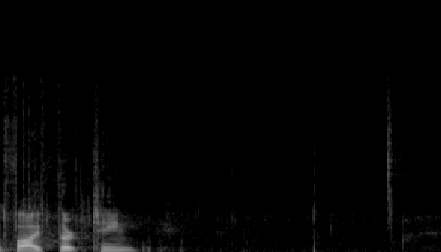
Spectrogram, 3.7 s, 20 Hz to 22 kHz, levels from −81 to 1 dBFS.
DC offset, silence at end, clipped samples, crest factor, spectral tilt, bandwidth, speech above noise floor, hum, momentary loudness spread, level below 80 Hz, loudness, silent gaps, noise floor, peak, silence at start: under 0.1%; 0.4 s; under 0.1%; 22 dB; -5 dB/octave; 15.5 kHz; 39 dB; none; 27 LU; -84 dBFS; -35 LUFS; none; -74 dBFS; -18 dBFS; 0 s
